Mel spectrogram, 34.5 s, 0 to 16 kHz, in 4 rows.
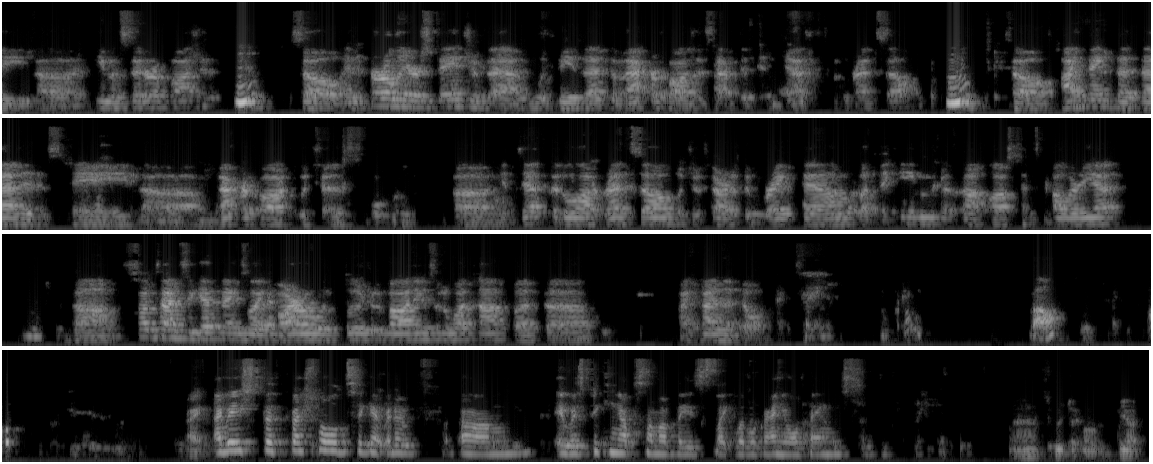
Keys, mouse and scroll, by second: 6.5-8.9 scroll down 1, 8.9-10.0 scroll down 1, 10.0-12.2 scroll up 1, 12.2-13.8 scroll up 1, 12.2 d, 13.8-15.2 scroll up 1, 15.2-16.6 scroll up 1, 16.6 click, 16.6-17.2 scroll up 1, 17.2-20.4 scroll up 1, 20.4-21.1 scroll up 1, 21.1-23.0 scroll up 1, 23.0-24.0 scroll up 1, 23.0 d, 24.0-24.3 drag, 24.0-25.5 scroll up 1, 25.5-26.0 scroll up 1, 26.0-27.0 scroll up 1, 27.0 click, 27.0-28.3 scroll down 1, 28.3-30.6 scroll down 1, 28.4 click, 29.0 drag, 30.6-31.3 scroll down 1, 31.3-34.4 drag.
